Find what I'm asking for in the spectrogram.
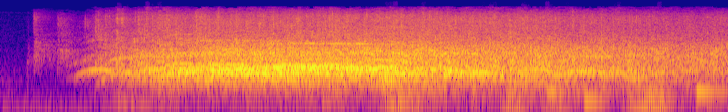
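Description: A studio audience on a US talk show rises in a standing ovation for Ukrainian foreign minister Dmytro Kuleba, a dense wash of clapping that swells quickly after a brief start and holds steady and loud, with faint voices underneath.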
